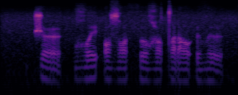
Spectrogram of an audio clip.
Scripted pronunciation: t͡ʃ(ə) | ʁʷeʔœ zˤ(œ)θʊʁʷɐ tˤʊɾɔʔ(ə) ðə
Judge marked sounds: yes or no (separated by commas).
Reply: no, yes, yes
